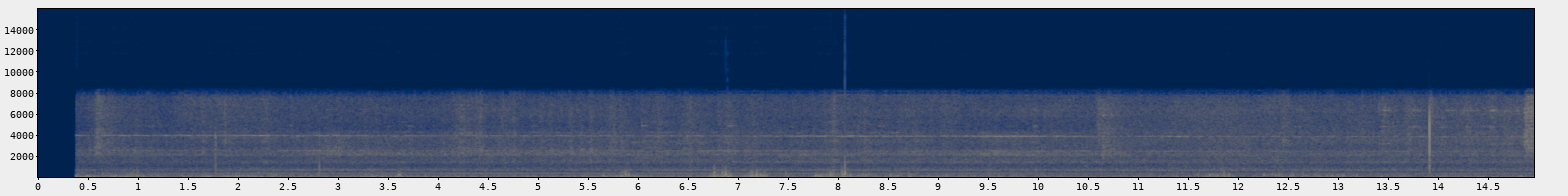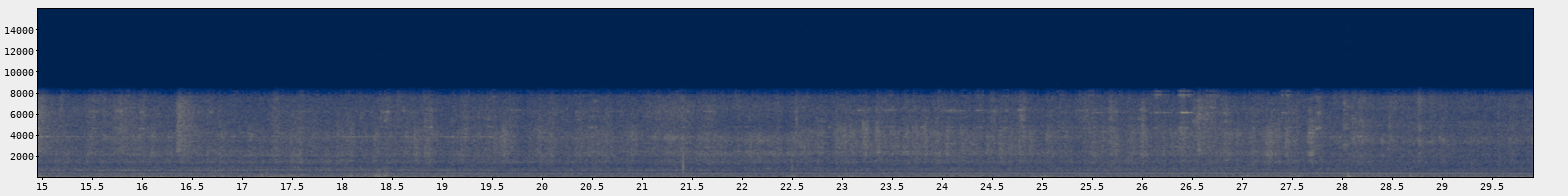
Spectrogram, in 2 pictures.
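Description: Indian Railways WDG-4G diesel-electric locomotive hauling a goods train slowly past: a steady engine rumble and hum, then the covered freight wagons rolling by on the track. The sound is loudest about seven seconds in.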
